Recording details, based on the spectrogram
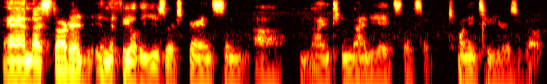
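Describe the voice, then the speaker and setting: A man's voice: sits low, steady tone, brisk, darkish tone, husky, low-quality recording. A man in his forties, raised in Japan, giving a hesitant, conversational presentation over a video call with many fillers. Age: 40s. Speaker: conference speaker. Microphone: video call mic.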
